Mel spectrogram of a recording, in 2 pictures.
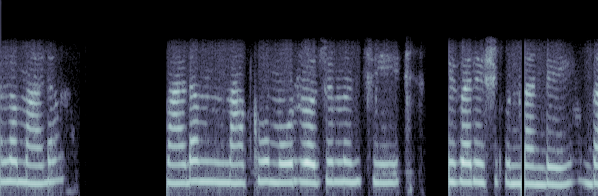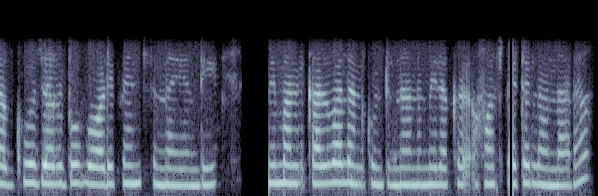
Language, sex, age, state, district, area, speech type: Telugu, female, 18-30, Telangana, Vikarabad, rural, conversation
